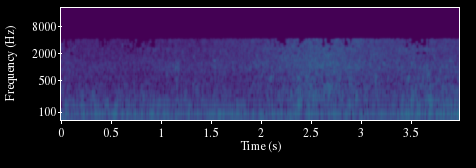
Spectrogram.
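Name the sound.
ocean waves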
